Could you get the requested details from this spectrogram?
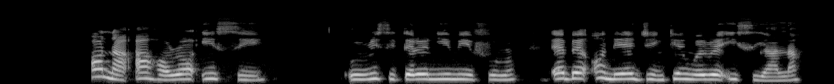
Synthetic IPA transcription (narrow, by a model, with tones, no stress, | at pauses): ɔ˦na˨ʔa˦ɦɔ˨ɾɔ˦ʔi˦si˨ | u˨ɾi˦si˨te˦ɾe˦ni˦mi˦˨fu˨ɾu˦ | e˦be˦ʔɔ˦ne˨e˦d͡ʒi˨ŋ̩˨ke˦ŋʷe˨ɾe˦ʔi˦si˨a˨la˦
